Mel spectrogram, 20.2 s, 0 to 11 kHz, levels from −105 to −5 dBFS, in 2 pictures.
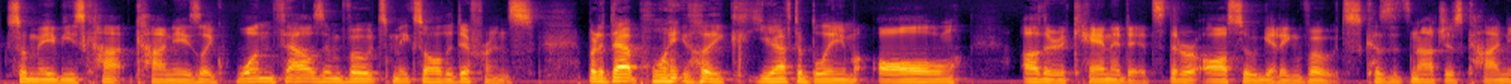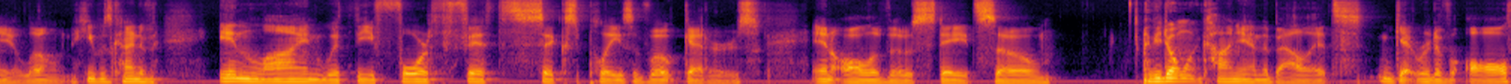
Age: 20-39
